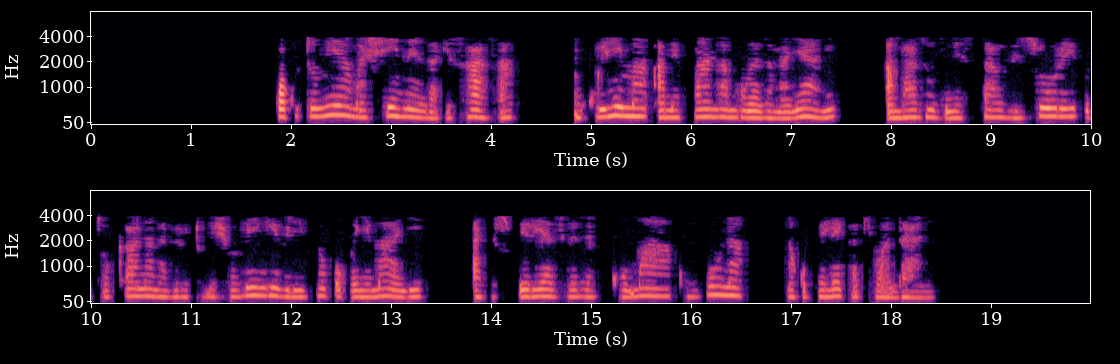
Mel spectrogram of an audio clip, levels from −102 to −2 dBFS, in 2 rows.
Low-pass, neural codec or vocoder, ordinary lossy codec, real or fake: 7.2 kHz; none; AAC, 16 kbps; real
